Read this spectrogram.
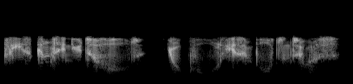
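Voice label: human voice call centre telephone recording male British says please continue to hold; uk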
